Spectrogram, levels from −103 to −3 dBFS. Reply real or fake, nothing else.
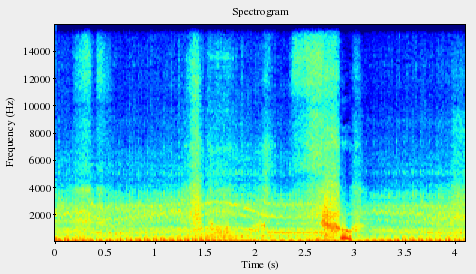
real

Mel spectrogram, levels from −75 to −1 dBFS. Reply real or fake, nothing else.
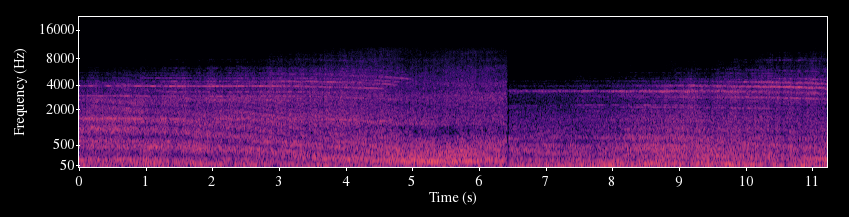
real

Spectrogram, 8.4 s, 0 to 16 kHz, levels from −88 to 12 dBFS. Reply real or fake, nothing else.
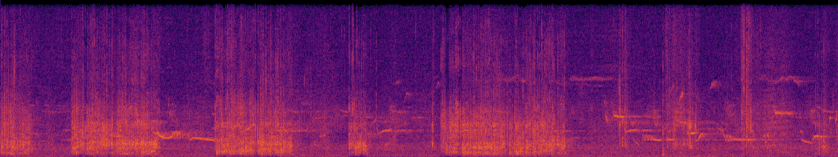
real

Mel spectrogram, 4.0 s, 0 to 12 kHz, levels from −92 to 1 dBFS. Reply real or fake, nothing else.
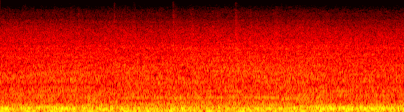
fake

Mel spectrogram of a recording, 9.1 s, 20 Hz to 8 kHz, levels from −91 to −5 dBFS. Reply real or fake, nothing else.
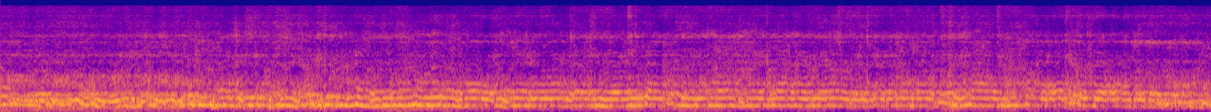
fake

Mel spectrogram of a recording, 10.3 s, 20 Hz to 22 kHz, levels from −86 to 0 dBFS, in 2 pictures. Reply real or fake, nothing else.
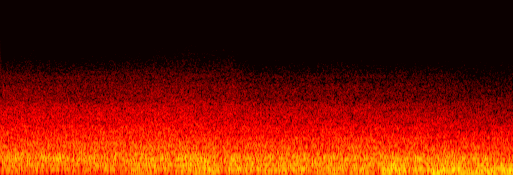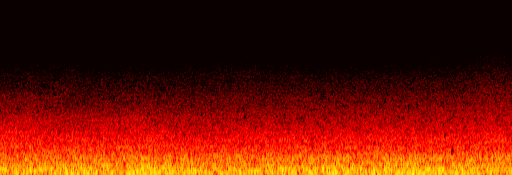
fake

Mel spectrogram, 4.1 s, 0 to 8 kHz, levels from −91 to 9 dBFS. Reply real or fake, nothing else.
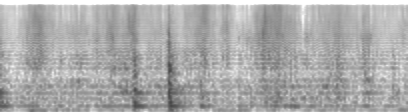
fake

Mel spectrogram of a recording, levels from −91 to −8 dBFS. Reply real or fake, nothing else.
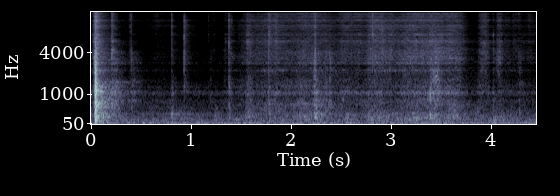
fake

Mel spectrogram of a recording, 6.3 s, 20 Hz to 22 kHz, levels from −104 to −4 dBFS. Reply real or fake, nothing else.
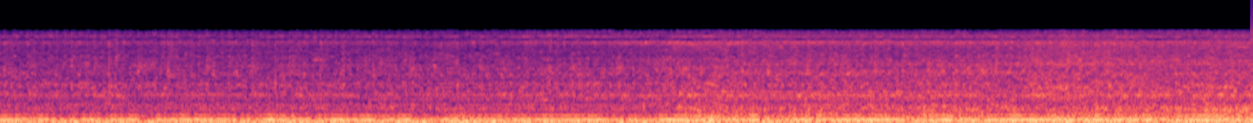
fake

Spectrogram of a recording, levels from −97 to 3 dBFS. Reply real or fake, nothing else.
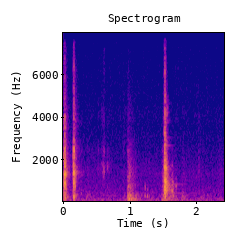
real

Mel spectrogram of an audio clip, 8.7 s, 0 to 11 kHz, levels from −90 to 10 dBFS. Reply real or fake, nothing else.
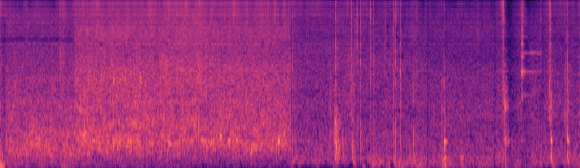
fake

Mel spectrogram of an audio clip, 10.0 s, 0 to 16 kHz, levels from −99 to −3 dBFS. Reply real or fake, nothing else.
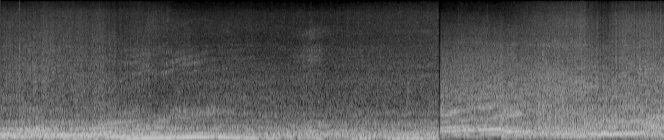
fake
